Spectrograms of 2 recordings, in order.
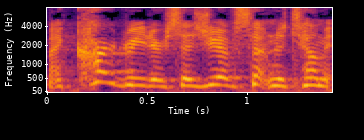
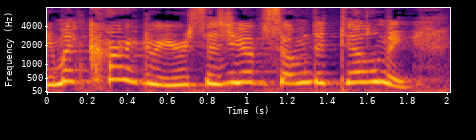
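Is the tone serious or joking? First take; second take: serious; joking. First: It is said in a serious tone. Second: It is said in a joking tone.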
